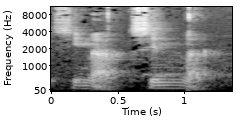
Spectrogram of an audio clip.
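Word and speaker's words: שנער: Kemudian ris, sinar. Jadi sinar. Harusnya double n ya, kan mudah diucapkan dalam bahasa itu.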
